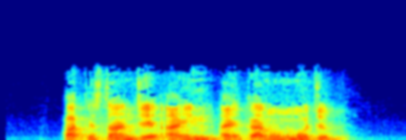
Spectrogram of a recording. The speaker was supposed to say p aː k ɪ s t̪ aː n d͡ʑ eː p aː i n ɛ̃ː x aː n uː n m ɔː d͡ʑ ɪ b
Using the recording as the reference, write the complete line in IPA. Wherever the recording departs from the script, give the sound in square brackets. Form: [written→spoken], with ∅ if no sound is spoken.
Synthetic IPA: p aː k ɪ s t̪ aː n d͡ʑ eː [p→ʔ] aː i n ɛ̃ː [x→k] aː n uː n m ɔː d͡ʑ ɪ b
